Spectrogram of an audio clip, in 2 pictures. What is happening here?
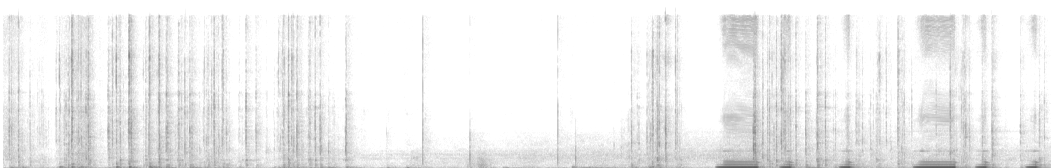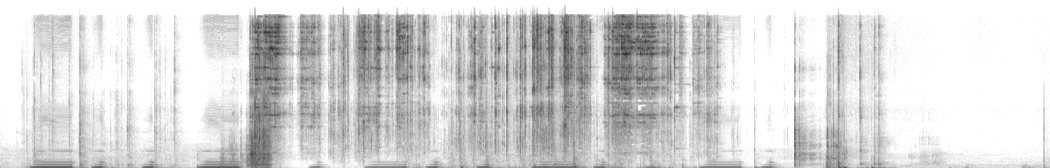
I was typing on my keyboard when my phone timer went off. I reached over and grabbed my keys from the desk.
